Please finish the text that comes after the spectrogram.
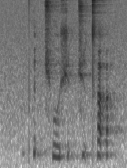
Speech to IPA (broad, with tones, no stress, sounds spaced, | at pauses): pʰ ɪ˦ ʔ t͡ɕʰ u˨ ʃ ɪ˦ ʔ t͡ɕ ṵ˦˨ tʰ ä˦ ʔ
